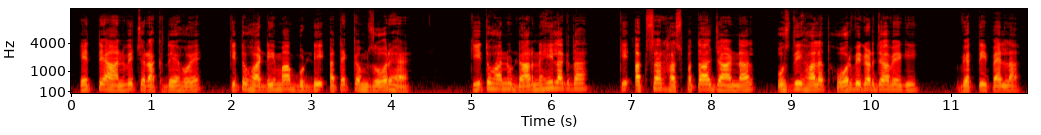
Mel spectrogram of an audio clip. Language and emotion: Punjabi, fearful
